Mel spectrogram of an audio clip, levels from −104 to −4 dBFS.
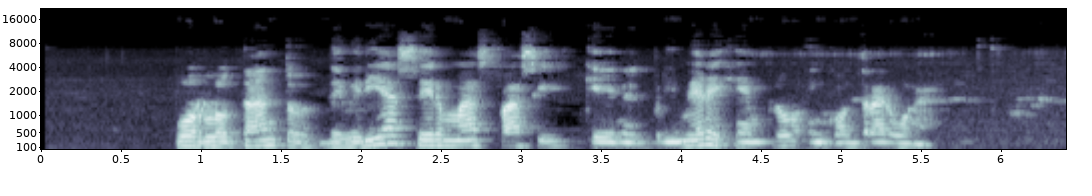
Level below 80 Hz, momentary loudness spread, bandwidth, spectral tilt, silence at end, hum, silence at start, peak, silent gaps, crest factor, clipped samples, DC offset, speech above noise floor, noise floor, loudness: -56 dBFS; 8 LU; 9.4 kHz; -4 dB/octave; 0.15 s; none; 0.85 s; -2 dBFS; none; 18 dB; under 0.1%; under 0.1%; 45 dB; -64 dBFS; -18 LUFS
